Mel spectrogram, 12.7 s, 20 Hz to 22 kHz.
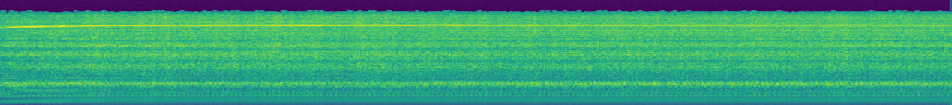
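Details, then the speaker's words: Parkside PKZ 180 C5 piston air compressor (Lidl, 8 bar, 1100W) building pressure to inflate a ball: motor spins up within a second, then steady hum with thin high whine; runs evenly, normal though noisy. "so it's for me too noisy so i'm just guessing it should be okay for for the ball"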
